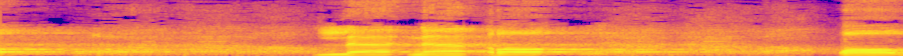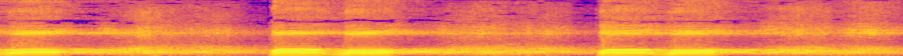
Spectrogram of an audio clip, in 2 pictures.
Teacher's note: জবর উচ্চারণ করছি, মোটেও ঠোঁট গোল হবে না।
